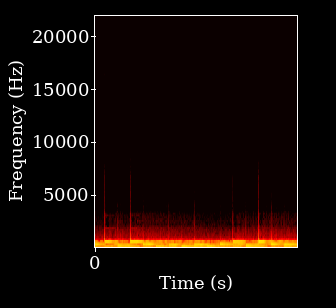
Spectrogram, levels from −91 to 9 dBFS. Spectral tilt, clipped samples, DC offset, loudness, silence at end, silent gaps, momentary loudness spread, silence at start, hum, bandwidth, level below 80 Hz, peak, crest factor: -14 dB/octave; under 0.1%; under 0.1%; -26 LUFS; 0 s; none; 2 LU; 0 s; none; 2.1 kHz; -32 dBFS; -14 dBFS; 12 dB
